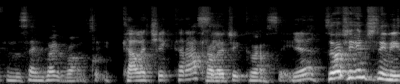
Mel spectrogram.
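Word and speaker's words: Kalecik: Kalachik Karasi. Yeah. So actually, interestingly, in Turkish, the C is pronounced J, like a J.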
